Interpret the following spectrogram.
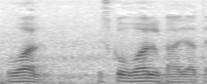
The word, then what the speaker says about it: whorl: ये वाला बच्चों नीचे का आउटर साइड से जो घेरा होता है वॉल, इसको वॉल कहा जाता है। ये वॉल की स्पेलिंग है बच्चों, ये WHORL, वॉल मतलब होता है घेरा, एक चक्र।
